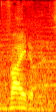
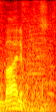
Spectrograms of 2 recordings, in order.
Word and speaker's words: vitamin: In the UK, you'll hear vitamin with a small I, but in the US, it becomes vitamin as though it's a capital I.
